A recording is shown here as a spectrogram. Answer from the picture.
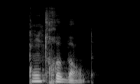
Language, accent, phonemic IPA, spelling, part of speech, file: French, France, /kɔ̃.tʁə.bɑ̃d/, contrebande, noun, LL-Q150 (fra)-contrebande.wav
- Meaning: smuggling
